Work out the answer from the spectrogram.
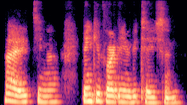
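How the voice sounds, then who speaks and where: A woman in her thirties from Portugal with a Portuguese accent, a native Portuguese speaker talking calmly as a podcast guest in second-language English. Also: on the low side, normal speed. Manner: speaks second-language English with small slips, calm and reflective. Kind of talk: conversational interview.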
